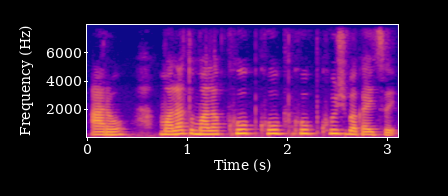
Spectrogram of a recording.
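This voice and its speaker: A woman's voice: a little high, normal speed, a little mellow, close to an everyday voice. A woman voicing a young wife in a romance storybook reading, speaking in an affectionate, pleading way. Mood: loving. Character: young wife, loving and gently bossy.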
